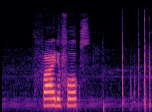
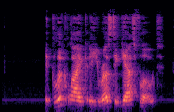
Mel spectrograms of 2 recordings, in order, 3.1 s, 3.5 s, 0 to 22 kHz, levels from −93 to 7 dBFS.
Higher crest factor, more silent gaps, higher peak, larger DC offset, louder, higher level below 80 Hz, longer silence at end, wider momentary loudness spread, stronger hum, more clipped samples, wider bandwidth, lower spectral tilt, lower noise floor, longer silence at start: about the same, 20 dB vs 20 dB; neither; first, -2 dBFS vs -8 dBFS; neither; first, -18 LUFS vs -24 LUFS; first, -70 dBFS vs -78 dBFS; first, 1.55 s vs 0.3 s; first, 27 LU vs 13 LU; neither; neither; about the same, 14.5 kHz vs 15 kHz; first, -4 dB/octave vs 0.5 dB/octave; second, -60 dBFS vs -73 dBFS; about the same, 0.85 s vs 0.9 s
